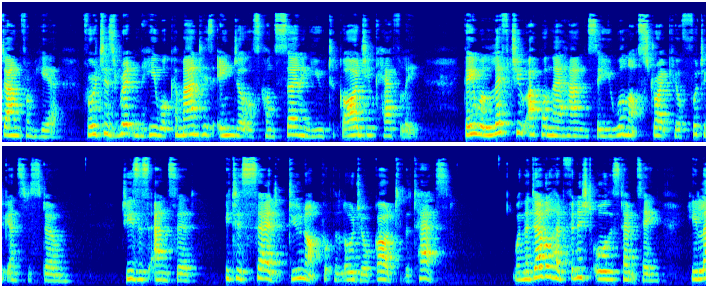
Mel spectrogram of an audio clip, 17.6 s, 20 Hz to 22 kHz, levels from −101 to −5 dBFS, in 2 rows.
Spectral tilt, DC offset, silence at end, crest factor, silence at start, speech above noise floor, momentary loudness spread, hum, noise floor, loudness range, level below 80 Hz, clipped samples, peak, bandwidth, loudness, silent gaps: -2 dB/octave; under 0.1%; 0 s; 24 dB; 0 s; 48 dB; 13 LU; none; -84 dBFS; 4 LU; -90 dBFS; under 0.1%; -12 dBFS; 16 kHz; -36 LUFS; none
